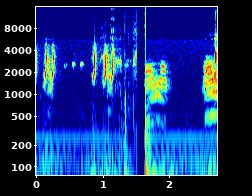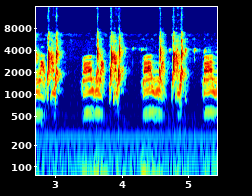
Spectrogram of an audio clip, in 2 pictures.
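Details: Quail calls, used at night as a lure for hunting quail. Rough, buzzy double and triple notes are repeated in a loose rhythm, with a constant low hum beneath.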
